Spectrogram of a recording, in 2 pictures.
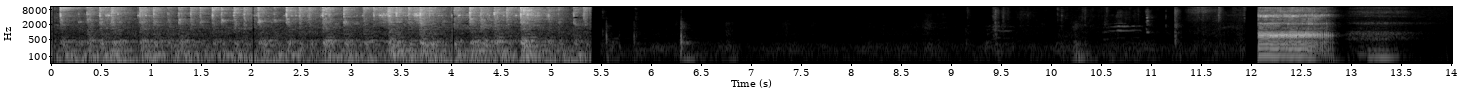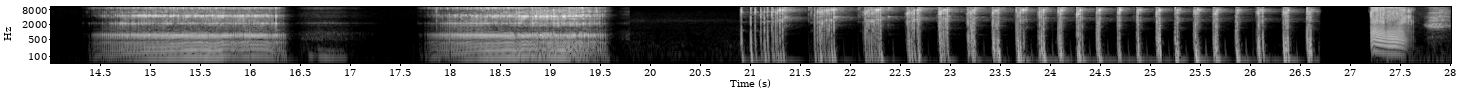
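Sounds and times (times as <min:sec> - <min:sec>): kitten snoring: 0:12.1 - 0:13.5, 0:17.7 - 0:19.7.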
